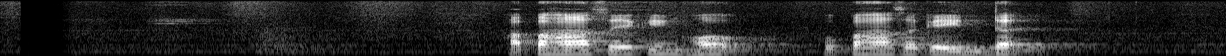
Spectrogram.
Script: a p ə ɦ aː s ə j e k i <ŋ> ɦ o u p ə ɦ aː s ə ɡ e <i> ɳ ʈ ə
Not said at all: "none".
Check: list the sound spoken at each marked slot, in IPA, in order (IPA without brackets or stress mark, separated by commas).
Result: ŋ, i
